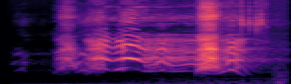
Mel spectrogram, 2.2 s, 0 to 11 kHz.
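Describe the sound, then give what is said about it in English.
Sled dogs vocalize at a twenty-dog kennel overlooking the Koyukuk River in Alaska, giving a couple of drawn-out, wavering yelps or howls with two louder surges, heard alone with no talk. “77-year-old Wilson Sam has 20 dogs in his kennel overlooking the Koyukuk River. We keep them back there, kind of close to the house where we can keep an eye on them.”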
